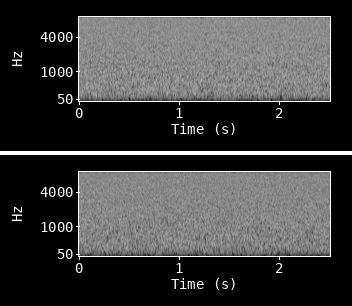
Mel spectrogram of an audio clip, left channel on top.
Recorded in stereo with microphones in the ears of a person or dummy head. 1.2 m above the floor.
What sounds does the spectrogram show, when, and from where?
Only background noise.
